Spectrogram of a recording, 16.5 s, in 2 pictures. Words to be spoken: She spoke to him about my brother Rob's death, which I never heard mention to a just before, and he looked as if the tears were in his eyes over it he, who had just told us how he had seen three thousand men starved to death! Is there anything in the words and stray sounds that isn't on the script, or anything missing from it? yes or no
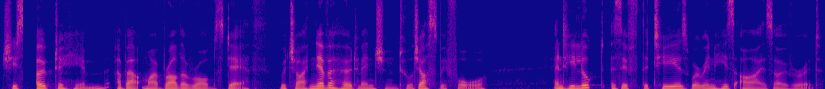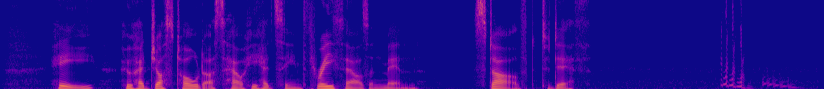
yes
